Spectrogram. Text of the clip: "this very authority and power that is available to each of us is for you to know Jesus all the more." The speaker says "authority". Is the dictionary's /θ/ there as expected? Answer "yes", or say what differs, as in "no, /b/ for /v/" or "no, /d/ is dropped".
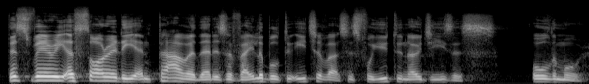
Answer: yes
